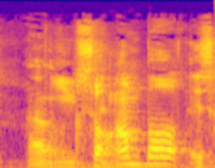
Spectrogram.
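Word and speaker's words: Humble: don't pronounce them so oh the silent h oh so Umble is how far from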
